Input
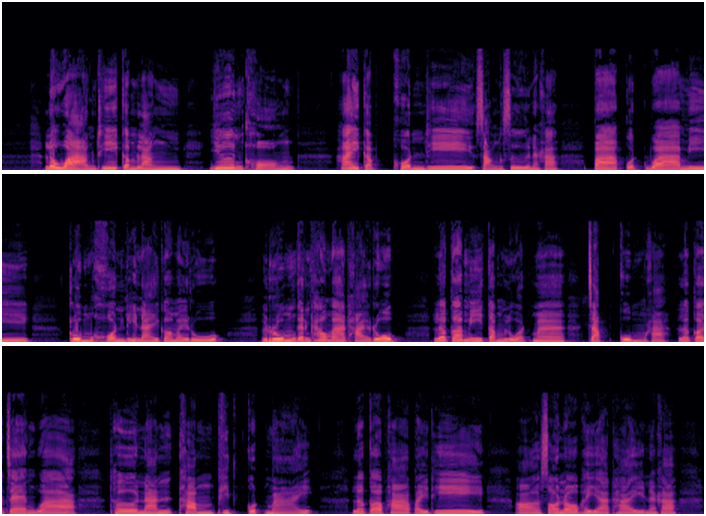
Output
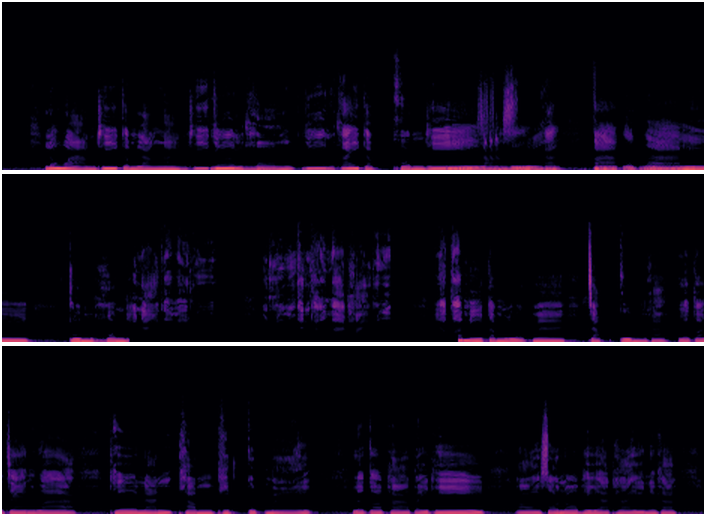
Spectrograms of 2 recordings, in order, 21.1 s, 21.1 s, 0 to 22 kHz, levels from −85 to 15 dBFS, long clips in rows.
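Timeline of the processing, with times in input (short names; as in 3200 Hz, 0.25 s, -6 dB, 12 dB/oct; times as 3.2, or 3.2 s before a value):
0.7–3.5 echo 0.915 s -10 dB
4.33–6.99 echoes that change speed 82 ms, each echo +1 st, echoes 2
8.27–11.58 steep high-pass 1400 Hz
whole clip: treble ducked by the level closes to 2600 Hz, closed at -16.5 dBFS; elliptic band-stop 330–4400 Hz, stop band 40 dB; gain -6 dB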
